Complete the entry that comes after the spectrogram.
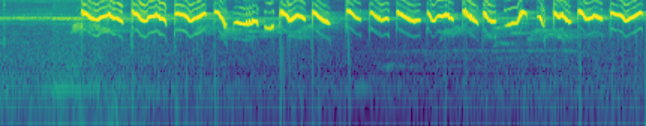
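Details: Japanese white-eye singing the líu fighting style used in training: almost four seconds of continuous quick, high, twisting whistled notes in a lively, uneven series.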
